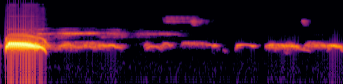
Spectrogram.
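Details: Decoy spotted dove cooing to provoke fighting: one loud, falling coo opens, followed by a long run of soft, murmured low coos with brief pauses.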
